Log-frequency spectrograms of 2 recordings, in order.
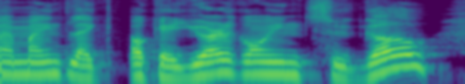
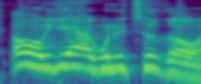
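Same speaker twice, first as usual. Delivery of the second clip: higher, louder hurried interruption; friend cutting in; 8 semitones higher, 5 dB louder than usual. Retold or imitated. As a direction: cut in to drag him off. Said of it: "be like".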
